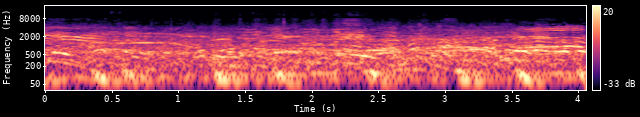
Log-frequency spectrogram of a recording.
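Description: Dense crowd of people talking and calling out at once, many voices overlapping close around the microphone, with no single speaker standing out.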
